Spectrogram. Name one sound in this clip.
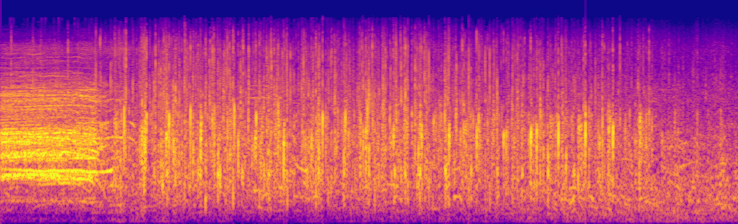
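An audience claps in fast, steady applause.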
